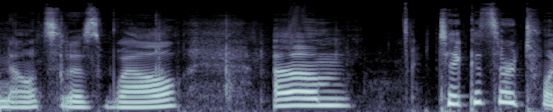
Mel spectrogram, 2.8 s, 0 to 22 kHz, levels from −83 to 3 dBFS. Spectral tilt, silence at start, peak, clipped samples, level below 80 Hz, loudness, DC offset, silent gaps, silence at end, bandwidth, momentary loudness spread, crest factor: -5 dB/octave; 0 s; 0 dBFS; under 0.1%; -46 dBFS; -16 LUFS; under 0.1%; none; 0 s; 16.5 kHz; 11 LU; 16 dB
